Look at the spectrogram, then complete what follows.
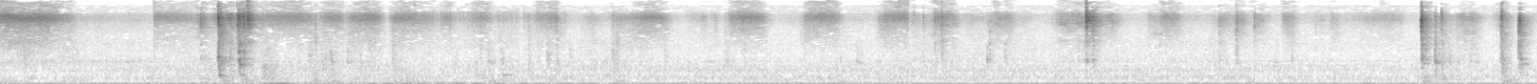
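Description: Handling noises at a desk: rubbing and rustling with a few light knocks, the loudest about two seconds in and a cluster near the end.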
